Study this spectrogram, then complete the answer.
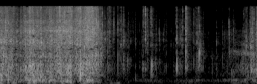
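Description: Thin plastic packaging of a parcel from AliExpress crinkles loudly and steadily for about a second as it is unwrapped, then gives way to sparse, quieter rustles and crackles.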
